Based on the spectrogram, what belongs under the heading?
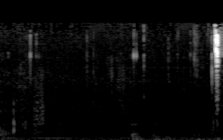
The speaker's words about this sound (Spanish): Bebo un trago. Mm.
